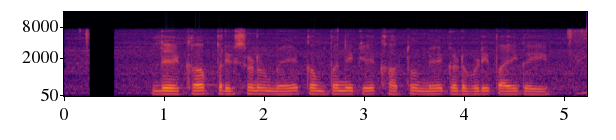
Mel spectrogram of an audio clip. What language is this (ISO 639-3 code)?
hin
